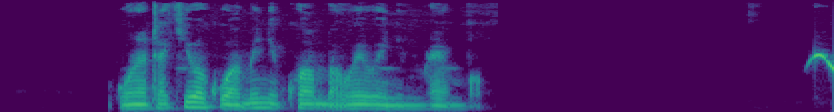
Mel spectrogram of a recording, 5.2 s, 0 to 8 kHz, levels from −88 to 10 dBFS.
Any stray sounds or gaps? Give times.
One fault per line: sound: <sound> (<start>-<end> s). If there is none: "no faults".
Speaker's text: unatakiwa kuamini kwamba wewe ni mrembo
no faults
